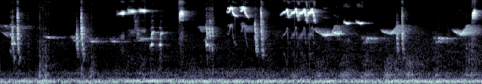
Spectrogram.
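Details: Tledekan bakau, or mangrove blue flycatcher, singing energetically for a tutor recording: clear level whistles alternate with sharp clicking chips and short trills, spaced out over a steady low hiss.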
